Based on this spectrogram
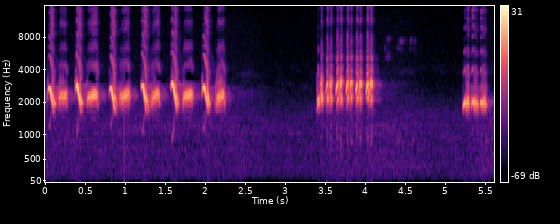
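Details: Northern mockingbird singing loud, fast phrases: a run of seven sharp repeated notes, a pause, then a quicker burst of chattering notes and a final short group.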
